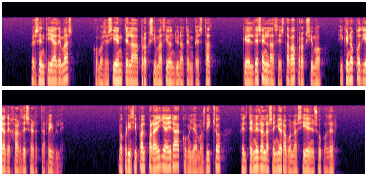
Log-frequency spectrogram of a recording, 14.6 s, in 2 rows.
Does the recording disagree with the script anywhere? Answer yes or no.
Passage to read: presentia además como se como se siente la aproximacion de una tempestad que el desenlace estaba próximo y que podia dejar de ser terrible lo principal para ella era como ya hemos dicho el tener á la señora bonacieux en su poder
yes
